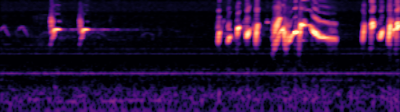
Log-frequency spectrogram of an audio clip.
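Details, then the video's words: Song of caged European goldfinches being trained: two thin high whistled notes, a long pause, then a fast run of tinkling, twittering chirps broken by short gaps. "Goldfinches Singing in CAGES for TRAINING"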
